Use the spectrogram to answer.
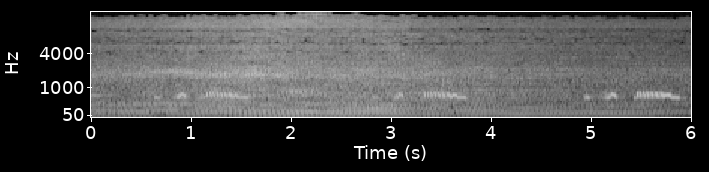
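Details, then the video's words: Spotted dove giving soft, low cooing phrases, short clipped notes followed by a longer drawn coo, repeated roughly every two seconds over a steady indoor-sounding hum. "spotted dove sound"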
